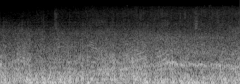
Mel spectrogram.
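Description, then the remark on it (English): Steady, loud storm wind roars without pause, a dense low rumble with gusty buffeting and a faint rushing hiss like surf or water in the background. No one speaks. “Anyway, it looked like a storm was coming.”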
